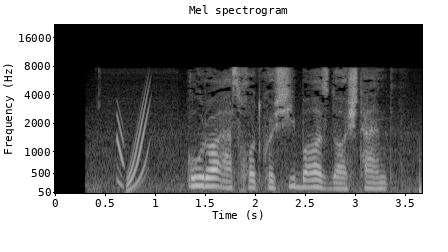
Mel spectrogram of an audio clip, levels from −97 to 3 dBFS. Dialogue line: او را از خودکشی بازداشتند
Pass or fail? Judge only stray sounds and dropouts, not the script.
fail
